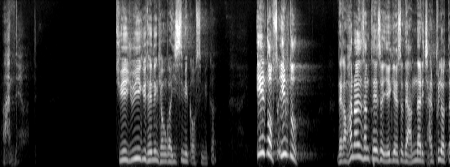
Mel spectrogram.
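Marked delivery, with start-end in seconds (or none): 0.0-0.8 a hushed whisper, shaking the head; whispered warning to the congregation. Real, not acted. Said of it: "이렇게 화난 상태에서는 말하면 돼요". 5.1-5.9 much higher and louder exclaim; loud emphatic denial to the church. Real, not acted.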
